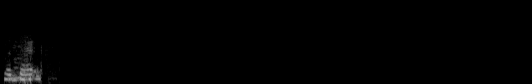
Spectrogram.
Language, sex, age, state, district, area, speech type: Gujarati, female, 18-30, Gujarat, Valsad, rural, conversation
